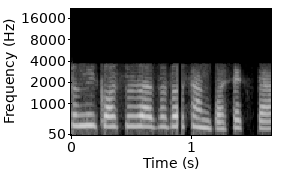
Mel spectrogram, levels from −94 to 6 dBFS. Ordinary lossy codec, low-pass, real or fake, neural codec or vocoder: AAC, 32 kbps; 3.6 kHz; real; none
